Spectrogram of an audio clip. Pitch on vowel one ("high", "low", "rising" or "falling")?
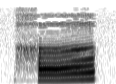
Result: rising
